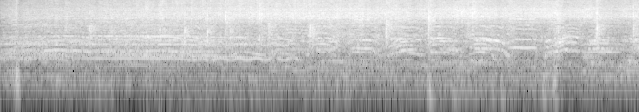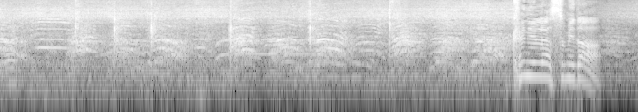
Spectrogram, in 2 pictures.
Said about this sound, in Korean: 박수 한번 쳐주십시오.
